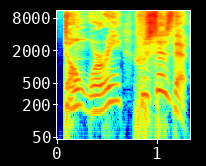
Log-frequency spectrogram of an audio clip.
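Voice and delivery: high, loud indignant repeat; mocking outrage. Comedian throws the guy's words back, high and angry. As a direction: spit the phrase back in disbelief.

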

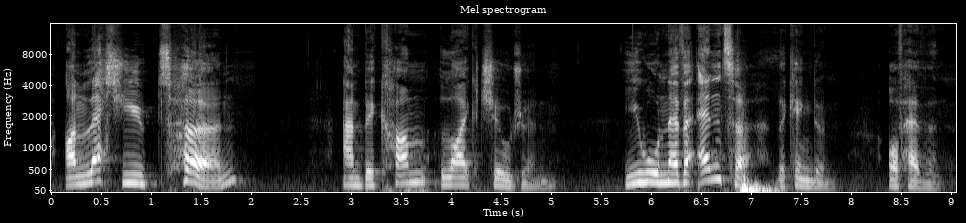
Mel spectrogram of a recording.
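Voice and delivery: slow, weighty, turn leaned on hard; stress on turn. Shown as a demonstration. Preacher quoting Jesus to the congregation, slow stressed. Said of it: "I want to emphasize the word turn".

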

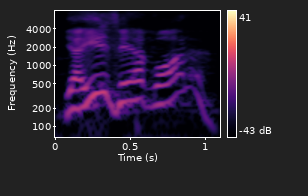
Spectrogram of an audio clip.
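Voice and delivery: put-on daring the boy to come at him; defiant big sister.

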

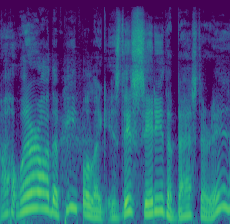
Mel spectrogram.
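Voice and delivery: high-pitched mock French accent; Curie, French accent. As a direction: wonder aloud in a put-on French voice. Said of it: "this incredibly racist French accent".

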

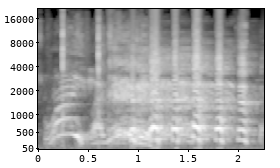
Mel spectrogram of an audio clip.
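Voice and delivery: high-pitched incredulous outburst; hammed-up astonishment, very high; mock disbelief. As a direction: squeal it in comic shock. Joking shock over British actors.

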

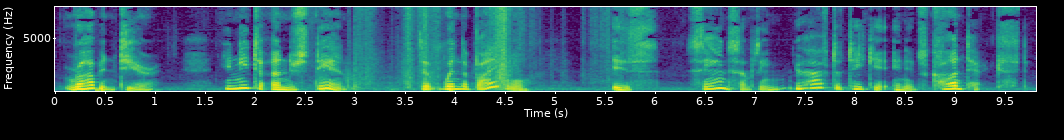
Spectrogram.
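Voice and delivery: tender, lilting mom voice; patient mother. Acted. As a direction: explain gently to a scared child. Voices mother comforting Robin.

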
